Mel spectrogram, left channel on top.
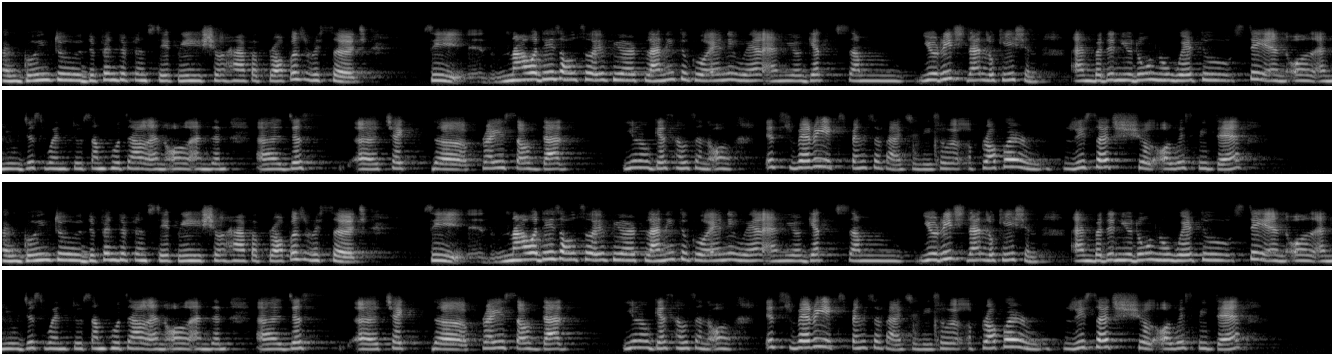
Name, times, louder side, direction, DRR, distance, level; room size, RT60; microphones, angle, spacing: voice 1, 0.0-3.8 4.2-16.4 16.8-19.0 19.5-26.0, right 1 dB, 5° right, 11 dB, 0.4 m, -25 dB
17.5 x 5.9 x 9.3 m, 0.86 s
head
